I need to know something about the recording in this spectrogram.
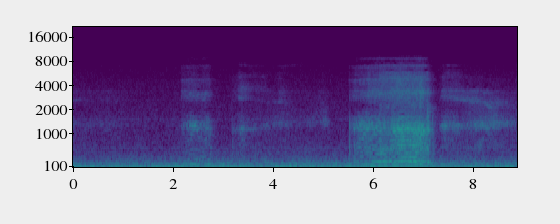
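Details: Snoring during sleep recorded with the SnoreLab phone app: two rough, rattling snores on breathing in over steady room noise.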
